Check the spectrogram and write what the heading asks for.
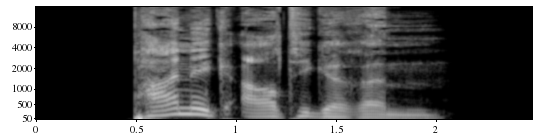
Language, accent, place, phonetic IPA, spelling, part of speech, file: German, Germany, Berlin, [ˈpaːnɪkˌʔaːɐ̯tɪɡəʁəm], panikartigerem, adjective, De-panikartigerem.ogg
- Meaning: strong dative masculine/neuter singular comparative degree of panikartig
